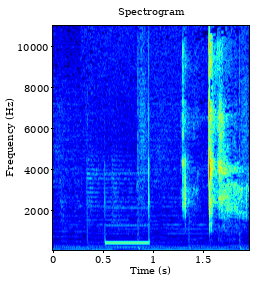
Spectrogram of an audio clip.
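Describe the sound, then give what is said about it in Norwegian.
A short, steady telephone dialing tone sounds for about half a second over a soft musical bed as a phone call is placed, followed by a few faint clicks and crackles. “ring Celine for å høre om hun har blitt et sommermenneske I sommer da”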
